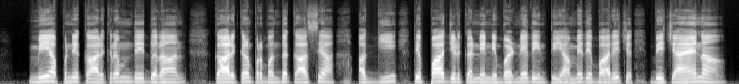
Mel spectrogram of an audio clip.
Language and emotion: Dogri, fearful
